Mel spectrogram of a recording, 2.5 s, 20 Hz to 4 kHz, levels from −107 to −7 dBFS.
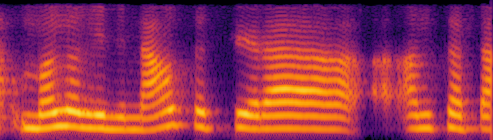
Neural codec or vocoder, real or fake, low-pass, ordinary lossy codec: codec, 24 kHz, 0.9 kbps, WavTokenizer, large speech release; fake; 3.6 kHz; AAC, 32 kbps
